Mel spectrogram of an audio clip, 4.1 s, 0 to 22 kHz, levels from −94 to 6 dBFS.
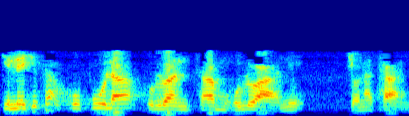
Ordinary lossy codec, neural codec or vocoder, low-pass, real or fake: MP3, 16 kbps; none; 3.6 kHz; real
